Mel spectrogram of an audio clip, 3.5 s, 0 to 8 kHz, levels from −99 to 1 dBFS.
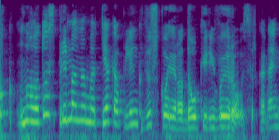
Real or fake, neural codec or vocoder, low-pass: fake; codec, 16 kHz in and 24 kHz out, 2.2 kbps, FireRedTTS-2 codec; 7.2 kHz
